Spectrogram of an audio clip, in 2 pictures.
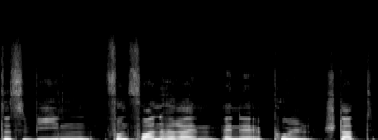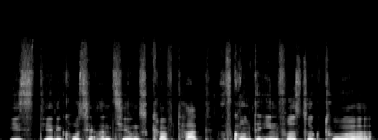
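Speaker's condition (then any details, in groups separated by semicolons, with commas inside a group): No condition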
